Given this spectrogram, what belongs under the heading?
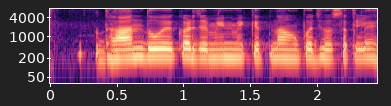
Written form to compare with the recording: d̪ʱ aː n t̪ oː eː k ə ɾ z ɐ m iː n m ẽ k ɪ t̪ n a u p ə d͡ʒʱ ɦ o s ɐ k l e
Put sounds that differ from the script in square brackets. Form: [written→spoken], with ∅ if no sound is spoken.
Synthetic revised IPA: d̪ʱ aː n [t̪→d̪] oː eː k ə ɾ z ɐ m iː n m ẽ k ɪ t̪ n a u p ə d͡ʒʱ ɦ o s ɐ k l e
